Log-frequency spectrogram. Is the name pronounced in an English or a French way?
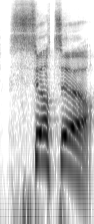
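French. The name is said with French-style pronunciation. "as I would call him in French"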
